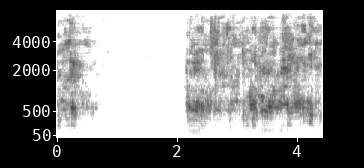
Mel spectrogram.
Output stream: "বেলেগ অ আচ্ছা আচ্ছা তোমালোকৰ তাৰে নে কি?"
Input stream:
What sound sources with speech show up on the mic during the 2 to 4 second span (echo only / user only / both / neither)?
echo only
